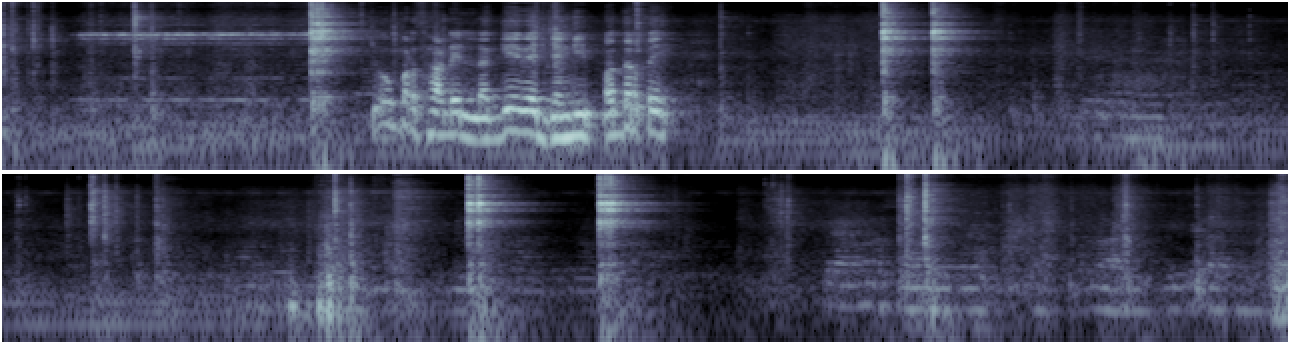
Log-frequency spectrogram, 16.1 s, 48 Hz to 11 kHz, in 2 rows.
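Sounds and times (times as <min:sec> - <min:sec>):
metal tools clanking: 0:10.0 - 0:13.1.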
